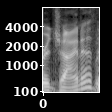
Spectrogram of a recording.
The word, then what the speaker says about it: Regina: You went to Regina? – The Regina? Yep. Yeah. – The city that rhymes with fun.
